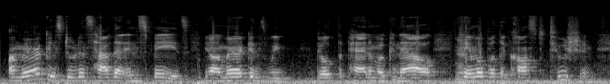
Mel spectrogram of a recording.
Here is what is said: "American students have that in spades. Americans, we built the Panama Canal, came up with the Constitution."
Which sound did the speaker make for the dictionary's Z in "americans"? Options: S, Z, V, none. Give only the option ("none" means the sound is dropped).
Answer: Z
